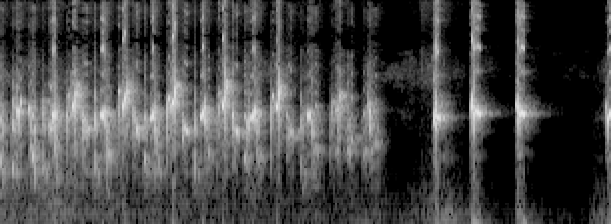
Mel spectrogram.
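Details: Yellow-vented bulbul fighting song for luring other bulbuls to respond: a long stream of rapid warbling chatter fading out, followed by four sharp, separate chip notes.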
